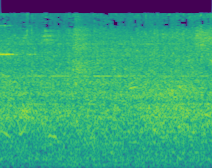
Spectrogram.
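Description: Small engines of half-scale miniature cars running steadily, with background chatter.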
